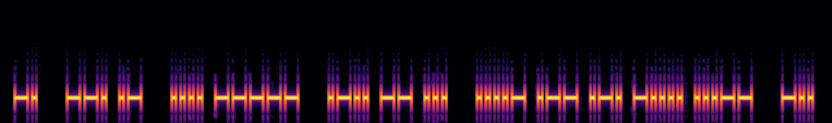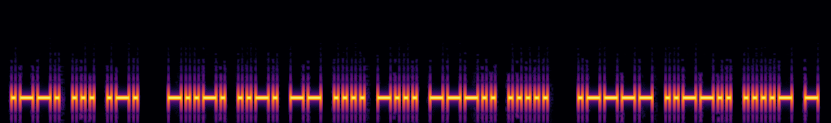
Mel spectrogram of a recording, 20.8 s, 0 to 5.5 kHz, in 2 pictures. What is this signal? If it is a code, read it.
Morse code, heard as a keyed tone, about 22 wpm, 550 Hz. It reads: N GA H0 LMS 4WR63 D PSR /FMHB85 1?4T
